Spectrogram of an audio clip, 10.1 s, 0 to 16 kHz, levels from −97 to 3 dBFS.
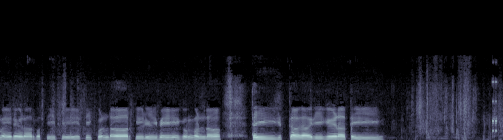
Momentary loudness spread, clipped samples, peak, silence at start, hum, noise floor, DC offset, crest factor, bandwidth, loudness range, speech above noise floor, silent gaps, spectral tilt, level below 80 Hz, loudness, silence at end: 20 LU; under 0.1%; -14 dBFS; 0 s; none; -65 dBFS; under 0.1%; 16 dB; 9.2 kHz; 5 LU; 36 dB; none; -6.5 dB/octave; -68 dBFS; -29 LUFS; 0 s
